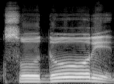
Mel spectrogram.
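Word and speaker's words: صدور: Kemudian terakhir pada kata fi suduri suduri di sini huruf dal itu dipertahankan tipisnya. Jangan terpengaruh oleh tebalnya huruf shad.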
